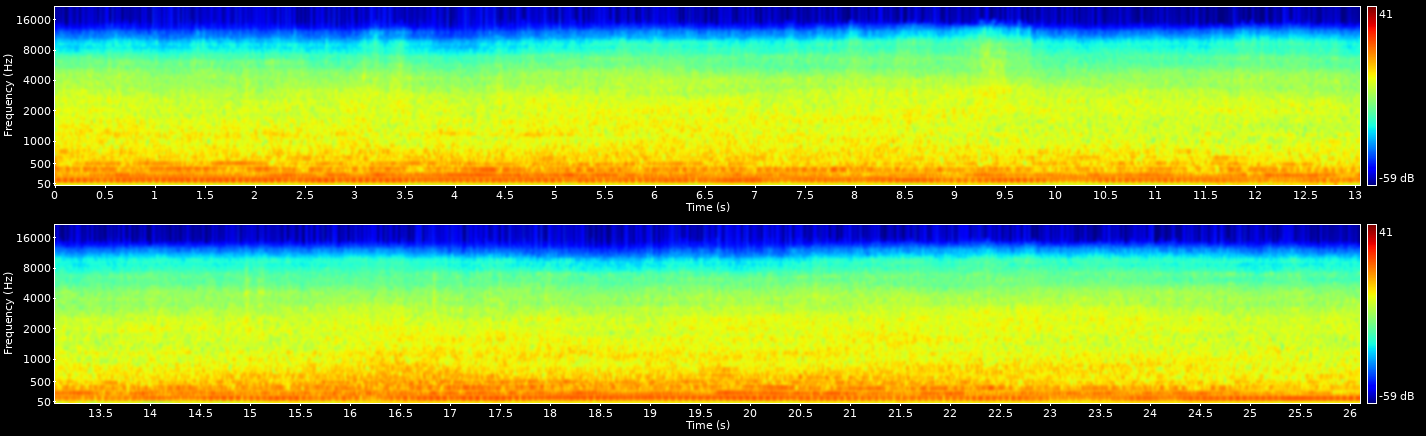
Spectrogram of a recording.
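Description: A ride-on mower engine drones steadily nearby, growing louder as it passes close.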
